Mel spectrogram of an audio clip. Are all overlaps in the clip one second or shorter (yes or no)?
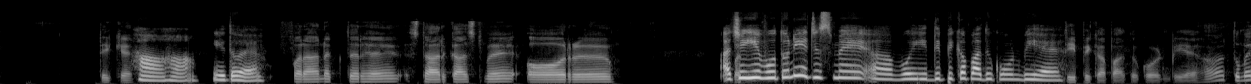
yes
